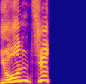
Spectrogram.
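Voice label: "yonzyu", Japanese, girl; voice; info girl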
